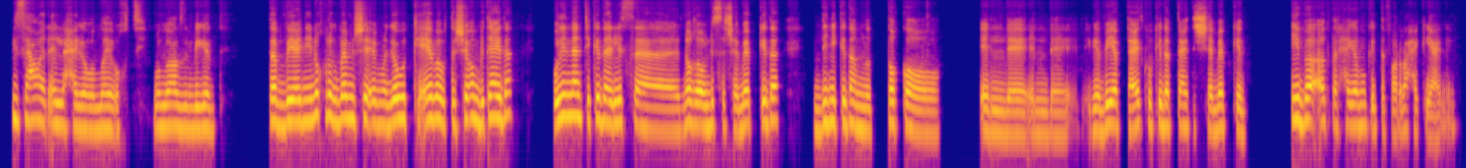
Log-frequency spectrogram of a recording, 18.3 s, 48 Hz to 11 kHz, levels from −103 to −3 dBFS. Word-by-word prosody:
بيزعقوا 230 0 -1
علي - - 0
أقل 200 0 0
حاجة 180 -2 -2
والله 170 +1 -3
يا 175 -1 -1
أختي 175 - -13
والله 185 +1 -1
العظيم 180 -2 -3
بجد، 175 -1 -1 0.7
طَب 220 -3 +3
يعني 220 0 +5
نخرج 265 -1 +2
بقى 245 0 +4
من 240 - +2
ش 230 +2 0
من 200 -2 +1
جو 230 +3 +6
الكآبة 240 0 +2
والتشاؤم 225 +3 +1
بتاعي 245 +4 +4
ده، 270 +2 -2 0.5
قُولي 225 +6 +6
لنا 265 0 +5
أنتِ 245 -3 0
كده 230 -2 +3
لسه 210 0 0 0.5
نوغة 200 +2 +3
ولِسّه 190 +1 -1
شباب 185 +3 0
كده، 230 +2 +2 0.4
إدّيني 210 +5 0
كده 210 0 +1
من 175 -2 -2
الطاقة 165 -3 -1 0.6
ال 155 -2 -3
ال 145 0 -5
الإيجابية 165 +6 -2
بتاعتكم 195 +1 -1
كده 195 0 +1
بتاعة 185 0 -5
الشباب 175 +1 0
كده، 160 -3 -4 0.6
إيه 235 0 +4
بقى 230 0 +5
أكتر 215 -3 -7
حاجة 195 0 -3
ممكن 190 -2 -6
تفرّحِك 155 0 -8
يعني؟ 135 +7 -8
195 Hz, 165 wpm, -16 LUFS, 175-220 Hz, 0.7 s, جو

